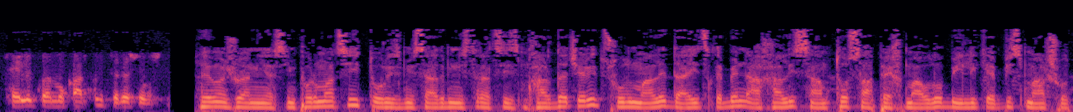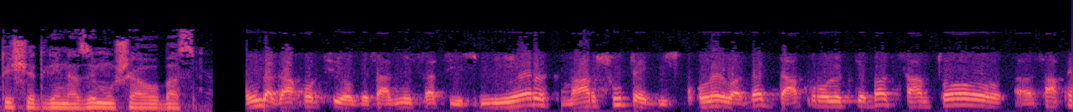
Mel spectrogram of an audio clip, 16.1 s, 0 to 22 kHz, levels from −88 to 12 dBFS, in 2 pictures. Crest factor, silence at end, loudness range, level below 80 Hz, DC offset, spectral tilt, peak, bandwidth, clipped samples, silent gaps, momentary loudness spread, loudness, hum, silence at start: 12 dB; 0 s; 1 LU; -42 dBFS; under 0.1%; -5.5 dB/octave; -6 dBFS; 8.8 kHz; under 0.1%; none; 5 LU; -19 LUFS; none; 0.05 s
